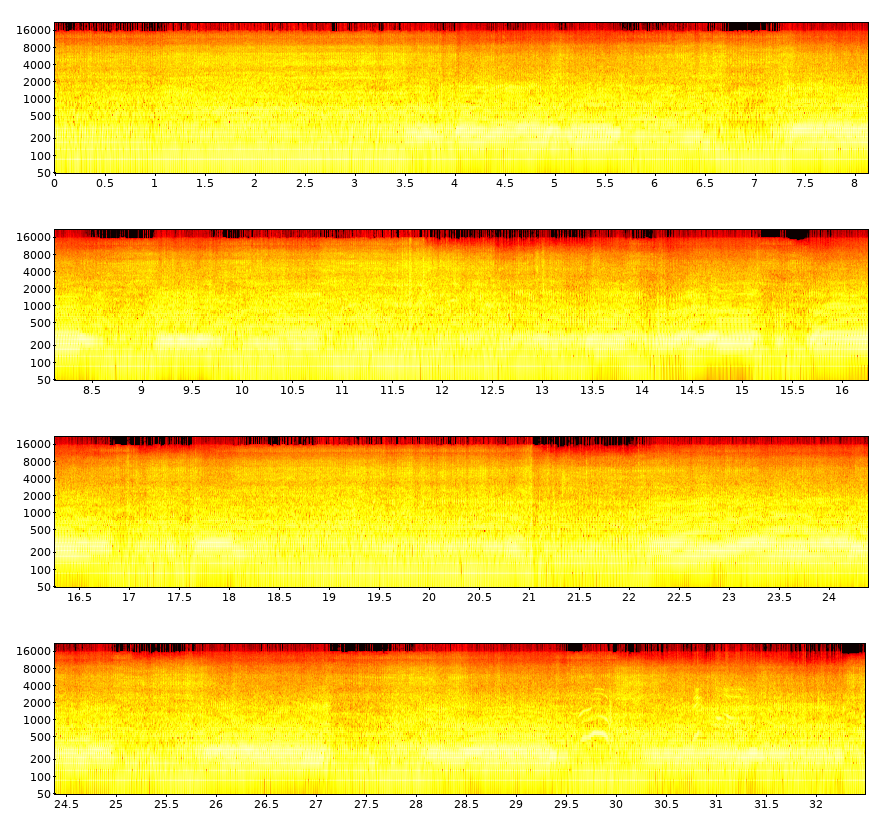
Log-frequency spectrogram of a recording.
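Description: KTM dirt bike engine under way on a trail, revving up and down over and over as the throttle is worked, with a deep drop and climb back up about halfway through. Loud and close to the microphone.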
